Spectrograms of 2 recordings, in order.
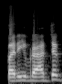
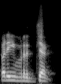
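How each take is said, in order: First: The vowel after 'vr' is long. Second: The vowel after 'vr' is short. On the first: The speaker calls it right. "इसको परिव्राजक पढ़ना नहीं आता है।" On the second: The speaker calls it wrong. "क्या पढ़ा है?"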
